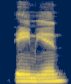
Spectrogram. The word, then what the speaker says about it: Damien: Dame, yeah, I guess because Damien is 2 syllables, so it's Damien, and Dame is just 3 syllables. Right. Damien. Damien. Right. Damien, yeah. And Dame is just 1.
